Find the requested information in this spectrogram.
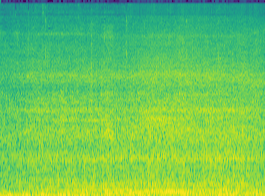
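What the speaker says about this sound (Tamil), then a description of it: "பாருங்கள், ஃப்ளாட் டயராகவே வண்டி ஓடிட்டுருக்கு" A Ducati Desert Sled motorcycle riding on a flat tyre on an off-road forest trail, a constant rumbling roar of engine and wind buffeting the microphone.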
